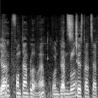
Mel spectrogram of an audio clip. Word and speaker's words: Fontainebleau: Fontainebleau, yeah.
